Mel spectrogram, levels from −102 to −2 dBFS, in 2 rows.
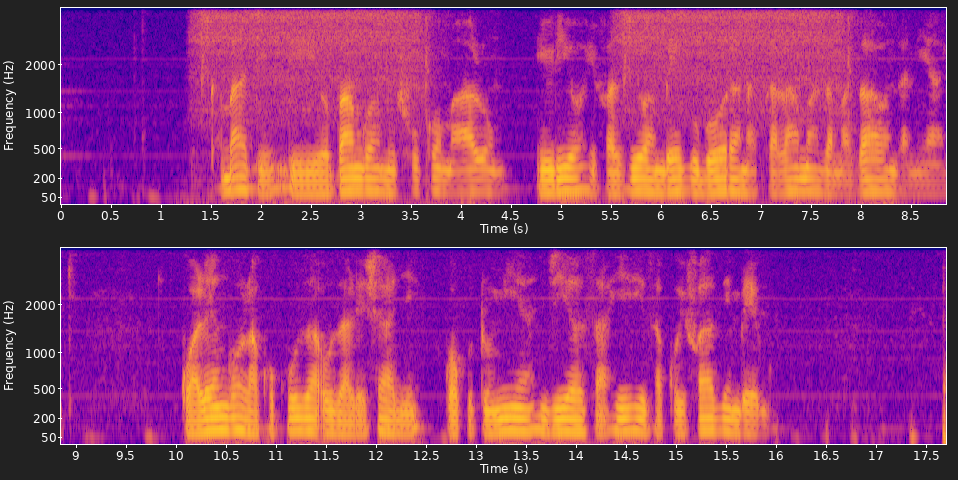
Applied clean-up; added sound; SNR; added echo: none; Sink (filling or washing) / Water tap, faucet; 16 dB; none.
